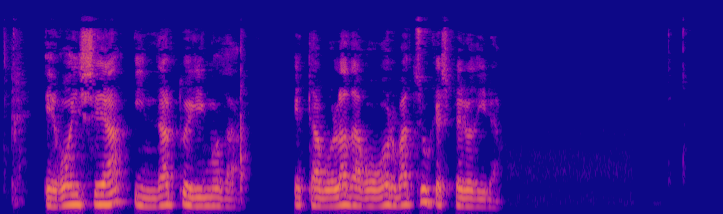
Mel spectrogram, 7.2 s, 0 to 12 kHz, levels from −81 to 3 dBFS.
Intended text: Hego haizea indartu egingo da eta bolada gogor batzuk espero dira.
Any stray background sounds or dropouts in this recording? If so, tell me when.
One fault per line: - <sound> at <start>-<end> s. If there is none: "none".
none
